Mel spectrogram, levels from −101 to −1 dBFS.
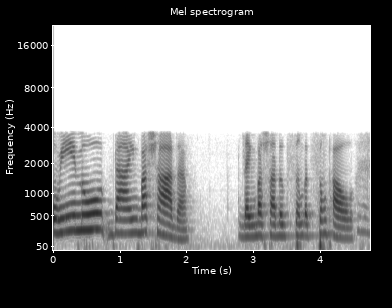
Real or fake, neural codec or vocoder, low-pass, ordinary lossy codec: real; none; 3.6 kHz; none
